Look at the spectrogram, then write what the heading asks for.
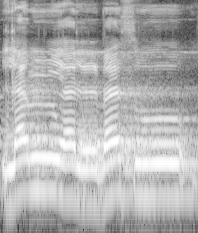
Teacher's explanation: ثا کی آواز باریک ہوگی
